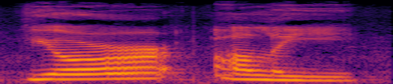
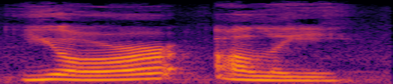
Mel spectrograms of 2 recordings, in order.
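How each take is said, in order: The two takes are said the same way.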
